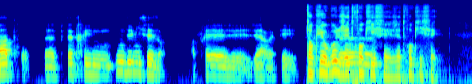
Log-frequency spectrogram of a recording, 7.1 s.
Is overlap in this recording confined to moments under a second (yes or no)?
yes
